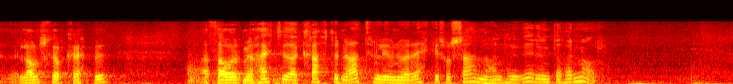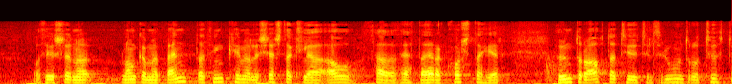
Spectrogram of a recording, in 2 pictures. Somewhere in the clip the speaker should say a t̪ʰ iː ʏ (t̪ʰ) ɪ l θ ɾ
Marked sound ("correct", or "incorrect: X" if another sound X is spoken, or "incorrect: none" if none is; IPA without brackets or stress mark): correct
